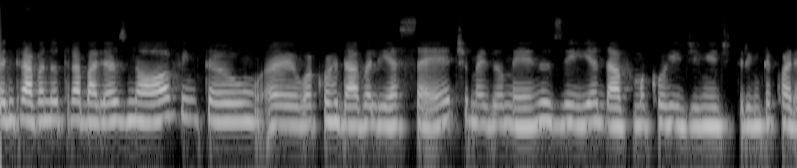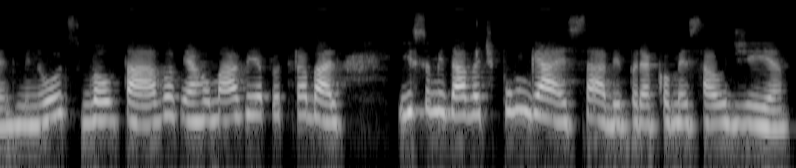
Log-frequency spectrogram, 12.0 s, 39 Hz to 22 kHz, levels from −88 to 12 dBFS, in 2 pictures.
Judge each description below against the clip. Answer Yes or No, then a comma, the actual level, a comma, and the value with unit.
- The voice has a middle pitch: No, high, 225 Hz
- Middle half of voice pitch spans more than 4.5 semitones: No, average, 3.2 semitones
